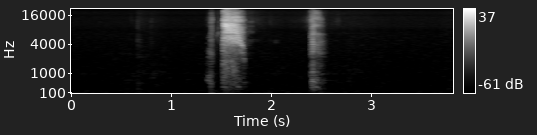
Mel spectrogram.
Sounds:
Sneeze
